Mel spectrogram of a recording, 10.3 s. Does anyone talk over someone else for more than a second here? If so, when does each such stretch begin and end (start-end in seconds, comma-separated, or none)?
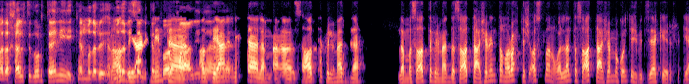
1.6-3.3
